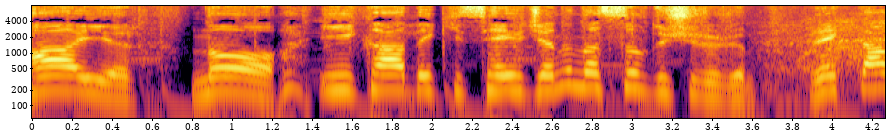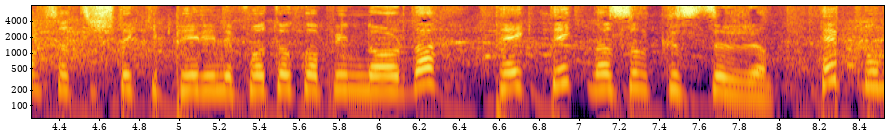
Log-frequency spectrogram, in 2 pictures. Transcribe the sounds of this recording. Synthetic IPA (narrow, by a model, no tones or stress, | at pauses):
haːjɯɾ | noːiːkʰaːd̪acʰisɛvd͡ʒanɯnasɯlˠd̪yʃyɾyɾym | ɾɛclʲamsat̪ʰɯʃt̪ʰacʰipʰe̞lʲinifo̞t̪ʰo̞ko̞pinlʲo̞ɾd̪a | t̪ʰɛc̚t̪ʰɛcnasɯlˠkʰɯst̪ʰɯɾɯɾɯm | hɛp̚bu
